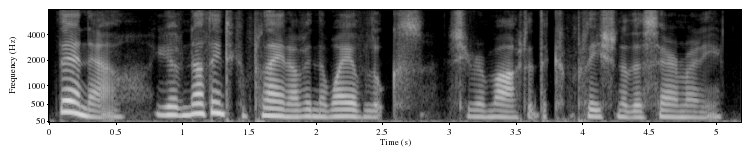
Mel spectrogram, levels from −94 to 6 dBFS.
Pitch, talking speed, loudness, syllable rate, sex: 185 Hz, 245 wpm, -21 LUFS, 6.5 syllables/s, female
